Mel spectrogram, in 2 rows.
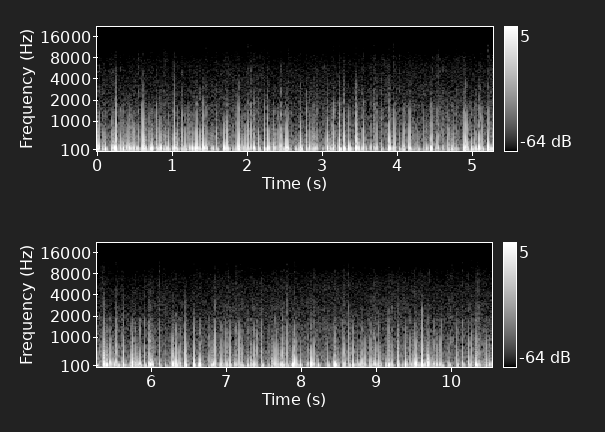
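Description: A round, flat, solid cork trivet about 20 cm across, held in both hands, is tapped and scratched with fingertips and nails. The result is a dense, steady stream of quick, soft, muffled taps with a dull low body, each dying away almost instantly, mixed with faint scratching.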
